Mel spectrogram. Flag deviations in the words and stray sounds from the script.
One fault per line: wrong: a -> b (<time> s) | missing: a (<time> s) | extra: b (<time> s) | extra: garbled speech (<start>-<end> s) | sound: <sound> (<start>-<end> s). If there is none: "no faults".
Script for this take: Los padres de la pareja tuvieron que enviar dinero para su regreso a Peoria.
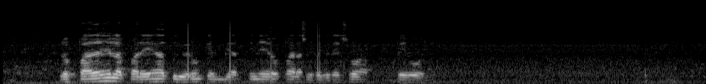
no faults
